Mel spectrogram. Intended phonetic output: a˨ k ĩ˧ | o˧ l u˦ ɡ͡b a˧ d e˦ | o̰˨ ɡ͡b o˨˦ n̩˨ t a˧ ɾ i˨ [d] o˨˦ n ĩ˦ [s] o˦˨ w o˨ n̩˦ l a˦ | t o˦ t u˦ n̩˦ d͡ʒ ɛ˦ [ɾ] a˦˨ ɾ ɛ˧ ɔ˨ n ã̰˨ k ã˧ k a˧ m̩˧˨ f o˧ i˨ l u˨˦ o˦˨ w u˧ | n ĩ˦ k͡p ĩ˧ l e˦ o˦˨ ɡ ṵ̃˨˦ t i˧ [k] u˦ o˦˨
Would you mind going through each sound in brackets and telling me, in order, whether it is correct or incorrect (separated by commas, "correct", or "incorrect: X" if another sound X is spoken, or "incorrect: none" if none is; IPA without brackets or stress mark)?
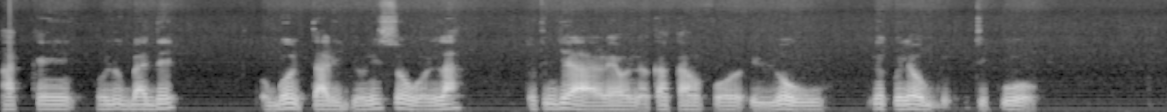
incorrect: d͡ʒ, correct, incorrect: none, correct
